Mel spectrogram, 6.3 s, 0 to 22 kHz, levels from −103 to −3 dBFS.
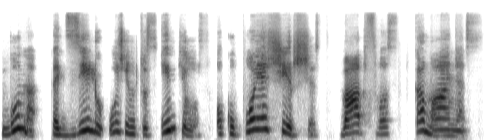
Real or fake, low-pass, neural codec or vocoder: fake; 14.4 kHz; codec, 44.1 kHz, 2.6 kbps, DAC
